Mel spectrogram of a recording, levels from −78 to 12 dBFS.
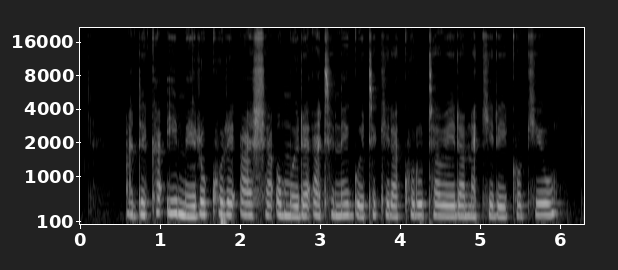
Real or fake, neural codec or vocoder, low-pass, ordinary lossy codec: real; none; none; none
